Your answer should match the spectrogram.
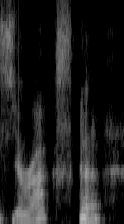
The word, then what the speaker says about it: Xerox: And even though it starts with an X, it's pronounced Z, Xerox.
